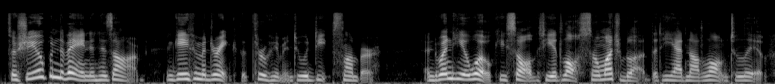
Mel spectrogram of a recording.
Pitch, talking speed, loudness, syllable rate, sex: 210 Hz, 300 wpm, -20 LUFS, 6.6 syllables/s, female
